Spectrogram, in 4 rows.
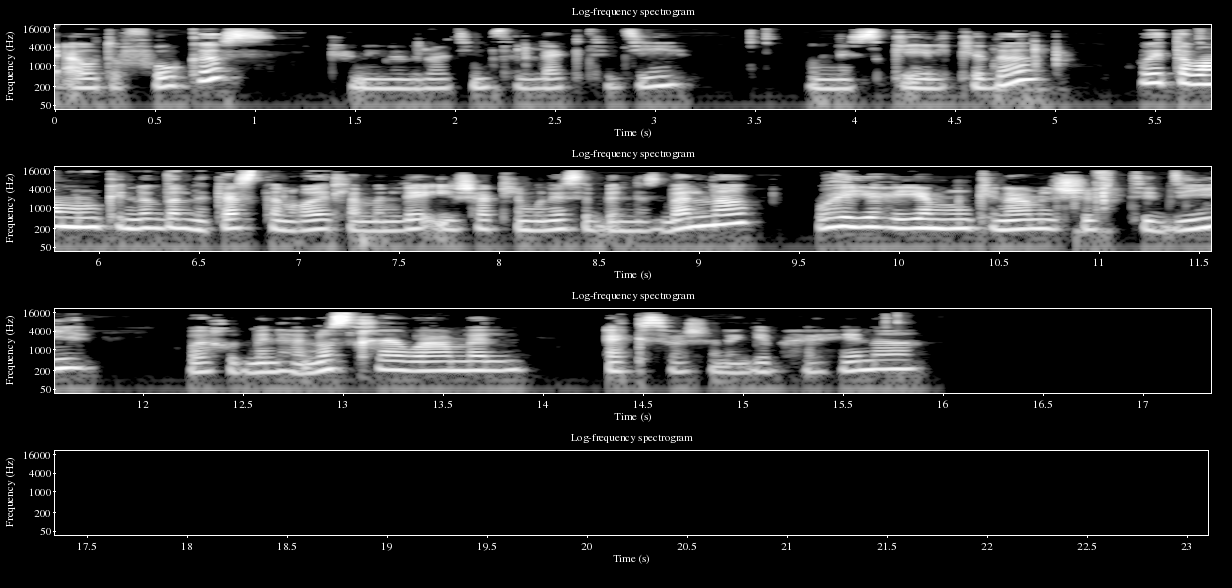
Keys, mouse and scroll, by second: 1.2 click, 2.0 s, 4.5 g, 5.2 g, 10.9 shift+d, 16.2-18.8 typing, 16.9 scroll down 5, 17.7 scroll up 5, 17.9 scroll down 2, 20.5-23.1 typing.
